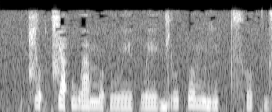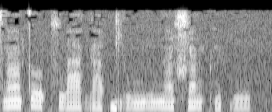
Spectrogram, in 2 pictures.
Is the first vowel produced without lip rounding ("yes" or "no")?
no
